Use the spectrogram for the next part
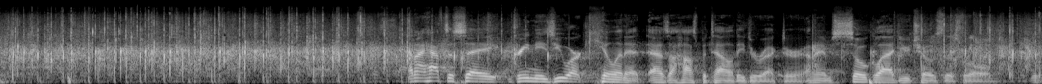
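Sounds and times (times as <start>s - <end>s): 
dense applause from a sizable audience: 0.0s - 6.2s, 8.1s - 10.4s
speech: 4.1s - 10.4s.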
